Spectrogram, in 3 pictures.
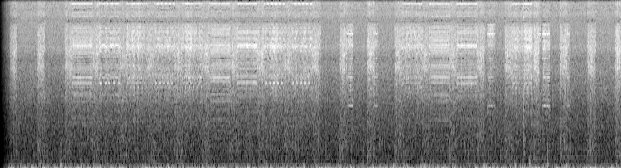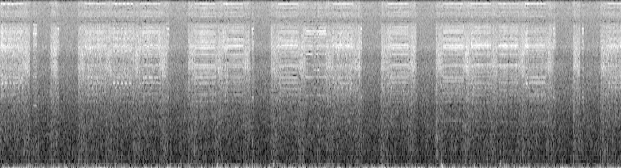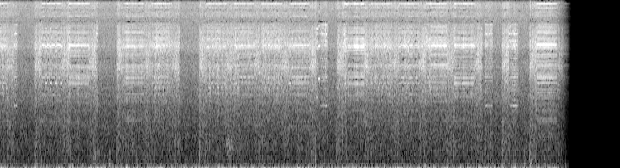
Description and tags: Subtle noise made by a Bose wireless speaker while on stand-by: static noise accompanied by repetitive blows and low electronic beeps.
